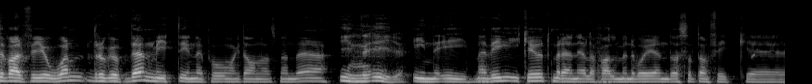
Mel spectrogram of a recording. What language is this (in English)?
Swedish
